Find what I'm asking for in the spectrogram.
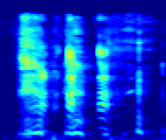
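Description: A fairly quiet run of four or five short coughs and throat-clearing rasps from someone with bronchitis, the first two fuller and the last ones smaller, with no talking.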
